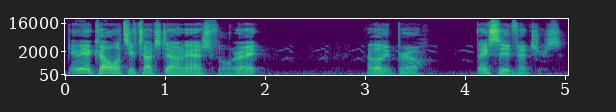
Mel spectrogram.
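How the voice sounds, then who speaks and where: A man's voice: mid-range voice, very animated, a little fast, close to an everyday voice. A man voicing a laid-back, loyal young guy in a visual novel, casual and earnest with slangy talk. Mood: warm farewell.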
